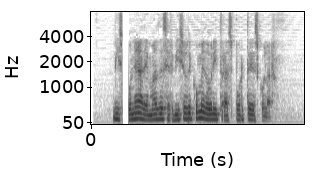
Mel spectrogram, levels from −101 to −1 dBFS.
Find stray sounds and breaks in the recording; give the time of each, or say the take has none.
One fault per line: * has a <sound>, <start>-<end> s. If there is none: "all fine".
* has a dropout, 0.6-0.7 s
